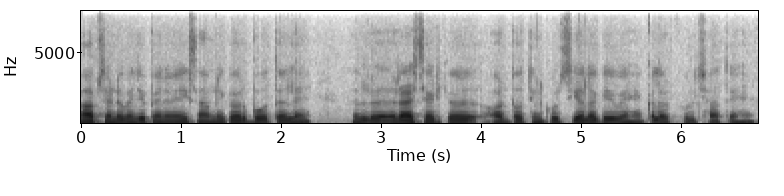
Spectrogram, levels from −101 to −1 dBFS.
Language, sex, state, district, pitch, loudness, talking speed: Hindi, male, Goa, North and South Goa, 135 Hz, -19 LUFS, 205 wpm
